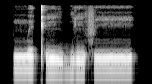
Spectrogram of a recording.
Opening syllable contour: high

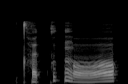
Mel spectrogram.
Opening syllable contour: rising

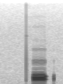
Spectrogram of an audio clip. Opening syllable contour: falling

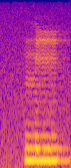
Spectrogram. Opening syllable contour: low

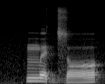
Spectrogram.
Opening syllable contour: falling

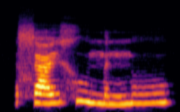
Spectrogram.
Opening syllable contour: rising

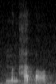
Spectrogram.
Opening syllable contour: low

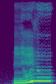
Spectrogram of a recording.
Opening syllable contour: rising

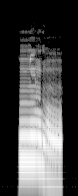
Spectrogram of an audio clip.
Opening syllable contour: high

